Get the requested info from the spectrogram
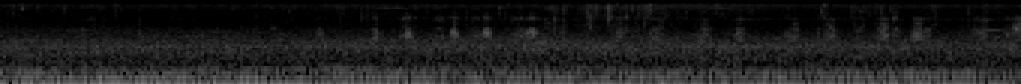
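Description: Mallard ducks quacking: a quick run of short quacks from about two seconds in, with a few more near the end, over a steady low rumble.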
